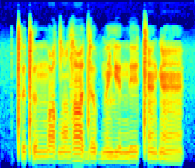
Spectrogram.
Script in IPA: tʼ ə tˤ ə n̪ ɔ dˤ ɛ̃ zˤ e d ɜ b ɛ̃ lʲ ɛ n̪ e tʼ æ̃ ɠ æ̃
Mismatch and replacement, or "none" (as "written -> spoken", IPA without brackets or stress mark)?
tˤ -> tʼ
